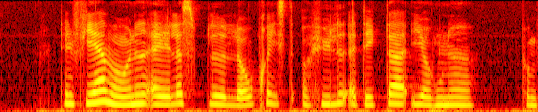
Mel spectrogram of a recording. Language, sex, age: Danish, female, 21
